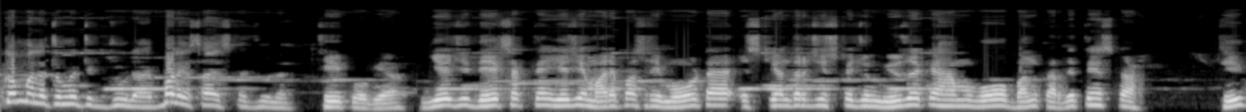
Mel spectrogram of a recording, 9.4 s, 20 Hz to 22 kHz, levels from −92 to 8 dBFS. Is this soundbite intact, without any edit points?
yes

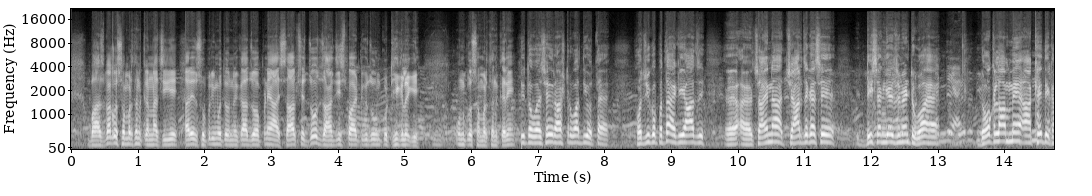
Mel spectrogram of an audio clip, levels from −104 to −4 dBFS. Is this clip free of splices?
no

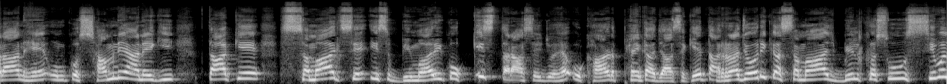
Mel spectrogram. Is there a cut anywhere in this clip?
yes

